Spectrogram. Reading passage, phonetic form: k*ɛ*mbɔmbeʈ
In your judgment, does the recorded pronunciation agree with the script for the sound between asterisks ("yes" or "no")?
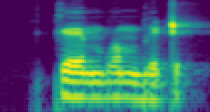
yes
